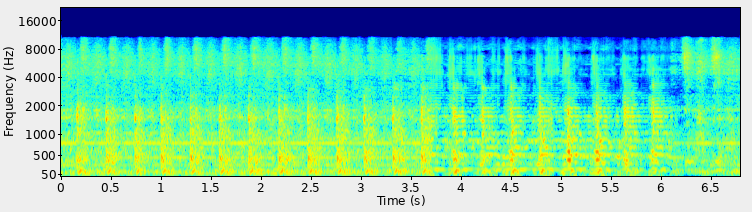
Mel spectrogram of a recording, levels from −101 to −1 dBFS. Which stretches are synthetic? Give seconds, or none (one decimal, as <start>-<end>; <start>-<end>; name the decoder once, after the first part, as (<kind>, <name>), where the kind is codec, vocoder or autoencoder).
3.7-6.1 (vocoder, BigVGAN v2)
